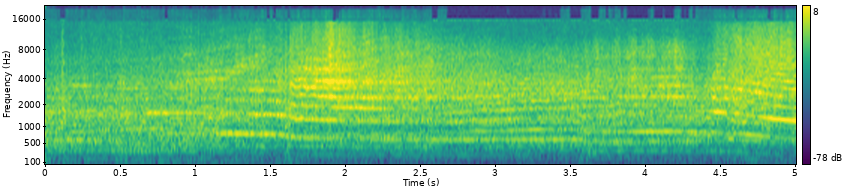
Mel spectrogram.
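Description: Formula One cars racing at the 2000 Hungarian Grand Prix: high-pitched engine whines rise and fall as several cars pass close by, overlapping one another in a steady roar.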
